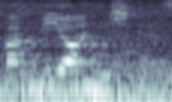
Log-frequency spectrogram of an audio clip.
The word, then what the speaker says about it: Fabijoniškės: Yeah, Fabijoniškės. Fabijoniškės, okay. Very hard to pronounce.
